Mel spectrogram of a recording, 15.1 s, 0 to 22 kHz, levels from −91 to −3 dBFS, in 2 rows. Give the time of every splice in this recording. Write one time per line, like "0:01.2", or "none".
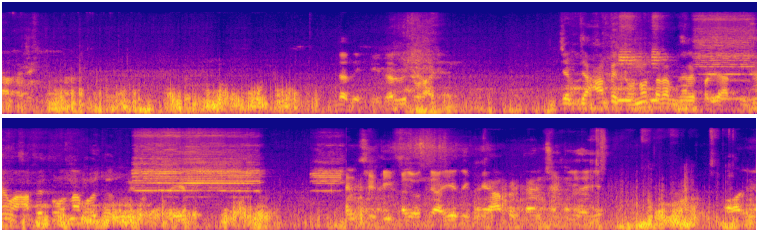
0:11.0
